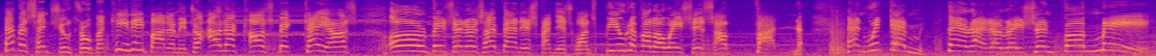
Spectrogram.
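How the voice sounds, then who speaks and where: A lovelorn, bitter glove mascot for a cartoon game. The voice is high and brooding, with a melodramatic delivery over music. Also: lively intonation, unhurried, pushed and bright, full character voice, low-quality recording. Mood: bitter, menacing. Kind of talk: animated video game acting.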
